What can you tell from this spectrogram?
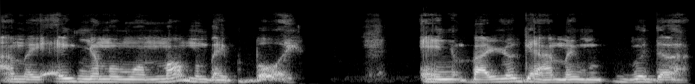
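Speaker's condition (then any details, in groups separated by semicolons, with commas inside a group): Cerebral palsy with speech impediment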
